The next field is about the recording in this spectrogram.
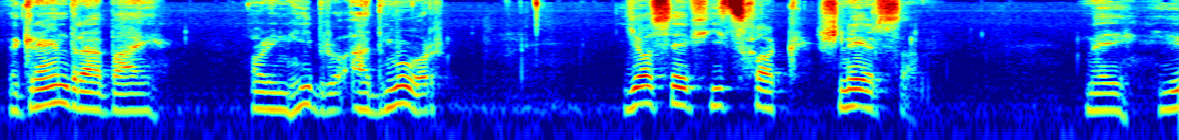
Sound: hebrew

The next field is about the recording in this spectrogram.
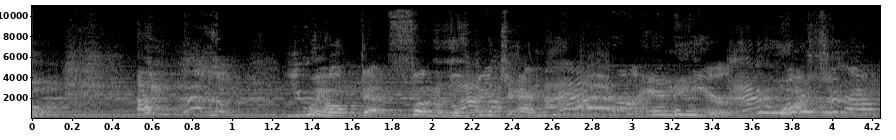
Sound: Rowena gasping

